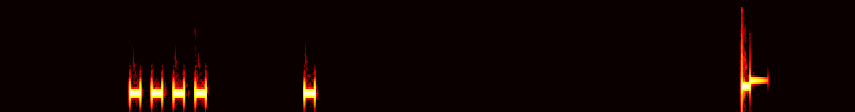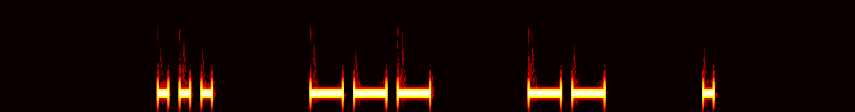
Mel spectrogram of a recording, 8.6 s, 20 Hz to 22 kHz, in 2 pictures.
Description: Morse code, heard as a keyed tone, about 22 wpm, spaced as for 12 wpm, 700 Hz. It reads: HE SOME
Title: 3x Character Spacing - Top 100 Words - 22wpm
